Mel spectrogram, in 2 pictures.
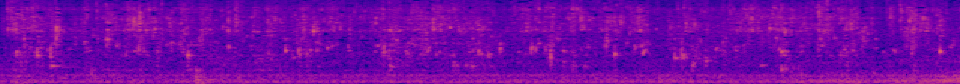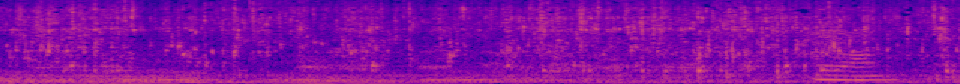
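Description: Water runs and drips from a kitchen tap into a sink, a faint continuous trickle with low background clatter and no clear talk.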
